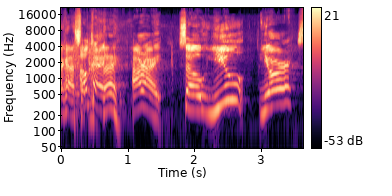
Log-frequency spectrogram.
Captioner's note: none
